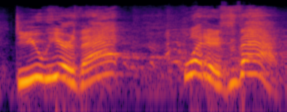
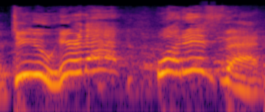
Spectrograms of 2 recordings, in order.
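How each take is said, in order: First: High, urgent hypochondriac wife; imitated panicky questioning; mock alarm. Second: Very high mock shriek of alarm; shrill-pitched, hammed-up insistence; escalating mock panic. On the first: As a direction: pitch it up in exaggerated worry. Wife alarmed by a wrist noise. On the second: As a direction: demand it like a frantic hypochondriac. Wife insists, wrist at his ear.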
